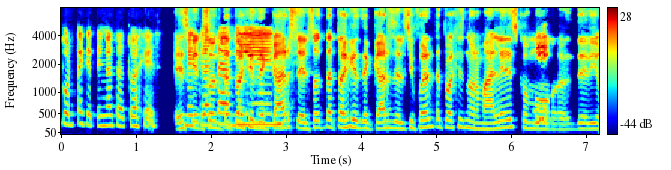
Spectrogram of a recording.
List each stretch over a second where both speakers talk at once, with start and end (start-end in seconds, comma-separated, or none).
1.5-3.0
